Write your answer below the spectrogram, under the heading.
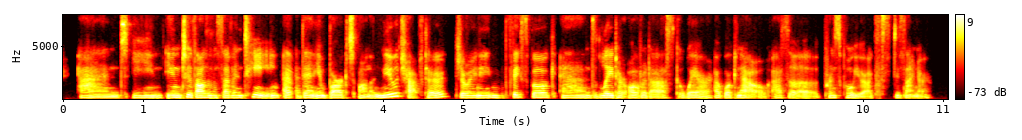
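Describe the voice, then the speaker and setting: A woman with a Chinese accent and a fairly low pitch talks at a moderate pace with hardly any pauses and fairly even intonation. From China. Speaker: UX designer. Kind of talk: interview.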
